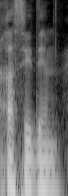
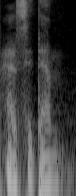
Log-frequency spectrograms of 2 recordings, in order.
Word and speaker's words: Hasidim: Is that how you say it? – Plural. Oh. Hasidim. – Hasidim.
